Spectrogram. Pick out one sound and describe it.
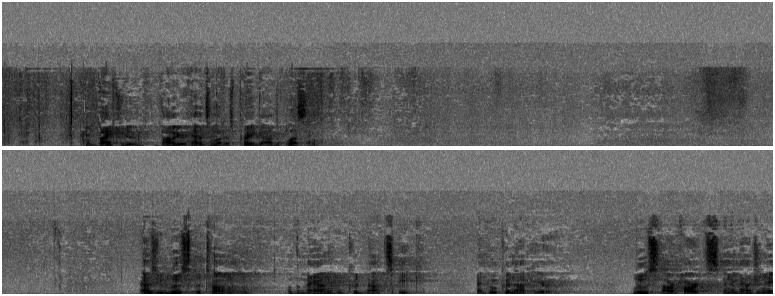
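A man speaks slowly and solemnly into a microphone in a large echoing hall.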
